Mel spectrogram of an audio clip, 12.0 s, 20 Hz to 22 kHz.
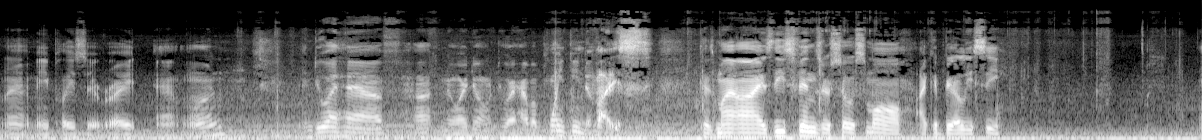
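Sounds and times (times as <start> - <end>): engine humming: 0.0 - 12.0.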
